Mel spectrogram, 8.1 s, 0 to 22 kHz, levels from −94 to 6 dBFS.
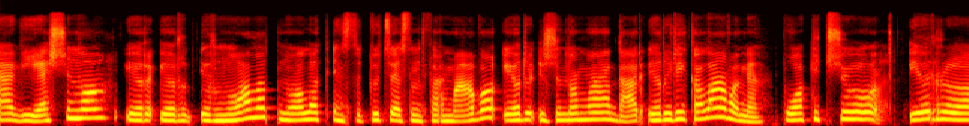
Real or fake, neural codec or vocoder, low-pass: fake; codec, 44.1 kHz, 2.6 kbps, SNAC; 14.4 kHz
